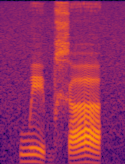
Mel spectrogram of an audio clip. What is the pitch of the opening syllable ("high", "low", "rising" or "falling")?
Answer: falling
